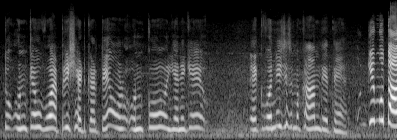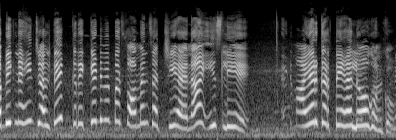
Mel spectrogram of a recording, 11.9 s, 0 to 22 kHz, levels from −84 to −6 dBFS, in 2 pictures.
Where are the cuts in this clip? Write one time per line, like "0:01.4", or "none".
none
